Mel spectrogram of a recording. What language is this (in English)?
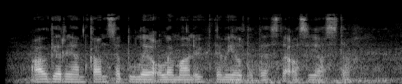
Finnish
